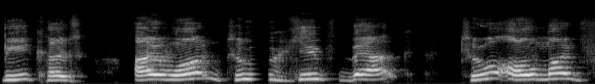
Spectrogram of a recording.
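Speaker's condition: Cerebral palsy; childhood physical therapy, therapist started lifting with ankle weights on dowel bar, therapy became weight training; ongoing gym workouts, reported to make cerebral palsy stronger

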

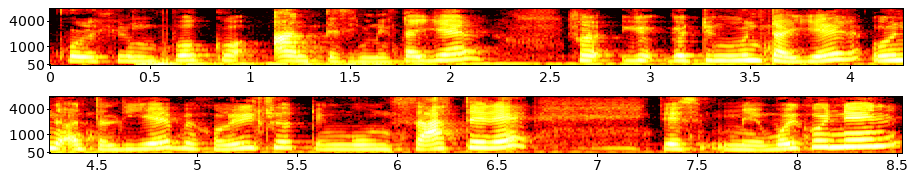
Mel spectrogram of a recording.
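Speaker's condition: Down syndrome; present from birth

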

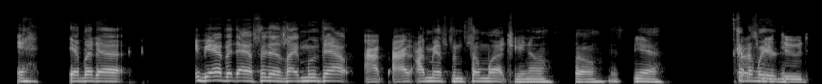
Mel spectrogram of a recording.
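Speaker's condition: Cerebral palsy; very mild cerebral palsy, walks with a walker, no power chair needed

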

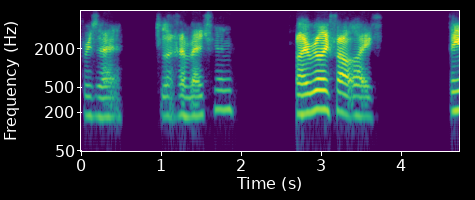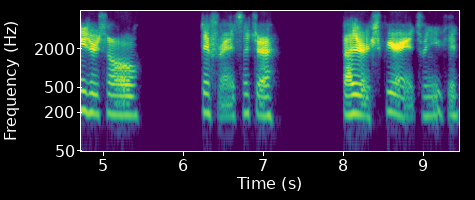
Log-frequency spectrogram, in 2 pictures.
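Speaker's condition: Spinal muscular atrophy; from birth

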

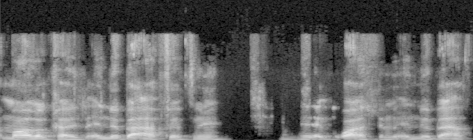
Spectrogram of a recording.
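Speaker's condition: Cerebral palsy; heart stopped twice

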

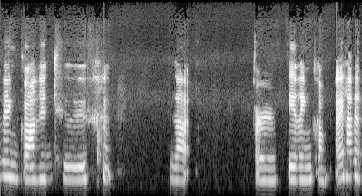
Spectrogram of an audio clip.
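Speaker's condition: Tracheostomy; facial disfigurement from gunshot wound in suicide attempt at 16, mask worn over 20 years; still has tracheostomy tube, makes running very difficult, once ice plug in tube mid-run

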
